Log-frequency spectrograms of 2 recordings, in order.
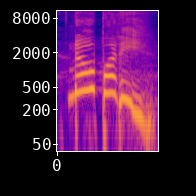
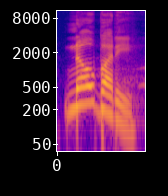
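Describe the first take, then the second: First: Exclaimed. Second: Said in the usual way. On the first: Real, not acted. Rhetorical answer, exclaimed.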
